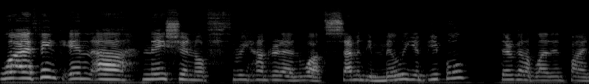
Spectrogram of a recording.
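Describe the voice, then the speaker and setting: Her pitch fairly high and her tone bright and sharp, a woman speaks with very wide pitch swings. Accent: non-native. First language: not English. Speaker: film reaction youtuber. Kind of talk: casual film reaction and review.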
